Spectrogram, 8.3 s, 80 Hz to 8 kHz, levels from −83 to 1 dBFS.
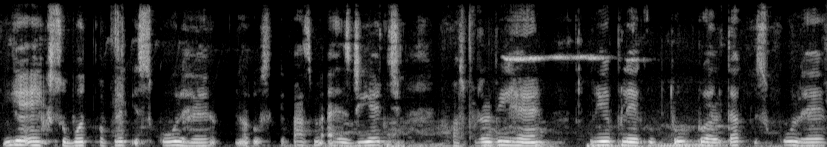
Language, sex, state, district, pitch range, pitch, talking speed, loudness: Hindi, male, Rajasthan, Jaipur, 180-200 Hz, 190 Hz, 150 wpm, -17 LUFS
